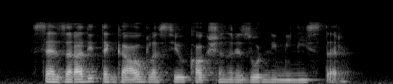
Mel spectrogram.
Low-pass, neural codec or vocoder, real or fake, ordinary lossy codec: 7.2 kHz; none; real; none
